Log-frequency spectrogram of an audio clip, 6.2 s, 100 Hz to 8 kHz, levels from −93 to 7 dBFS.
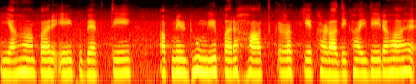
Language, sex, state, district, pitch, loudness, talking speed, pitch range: Hindi, female, Haryana, Charkhi Dadri, 180 Hz, -18 LUFS, 145 wpm, 175-185 Hz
